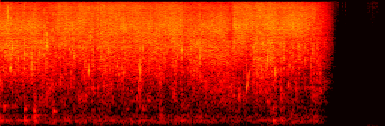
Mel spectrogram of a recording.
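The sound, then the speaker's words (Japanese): Hot water pouring into a cooking pot for pasta: a continuous, bright, splashing gush of liquid runs steadily for nearly three seconds, then cuts off abruptly into silence. “まず、こちらにお湯を入れます。”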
